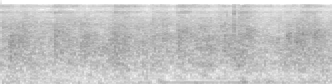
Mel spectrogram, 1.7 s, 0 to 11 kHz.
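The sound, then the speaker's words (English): Steady, dense audience clapping at a Fasting and Prayer 2023 gathering, a continuous wash of many overlapping hand claps at an even, fairly loud level without pauses. No voices are heard. “Are you clapping?”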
